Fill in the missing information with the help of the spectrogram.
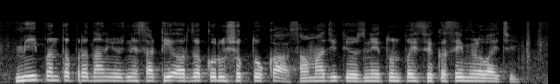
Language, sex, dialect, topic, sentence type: Marathi, male, Northern Konkan, banking, question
